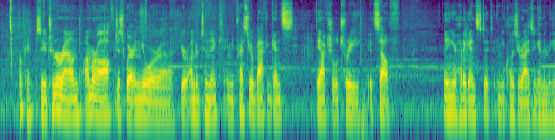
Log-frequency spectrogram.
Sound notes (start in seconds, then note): none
